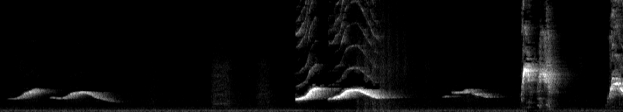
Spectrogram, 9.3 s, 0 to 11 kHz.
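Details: Grey parrot whistling in the morning while perched on top of its cage, recorded June 15, 2016: smooth rising-and-falling whistled phrases in pairs, a louder double whistle near the middle, then short harsher bursts toward the end.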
